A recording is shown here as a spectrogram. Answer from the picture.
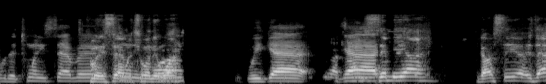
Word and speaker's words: Simeon: I think it's Simeon. Yes. I'm sorry. I've been calling him Simon all night. Yeah. CDE. But we from Chicago. That's pronounced Simeon.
